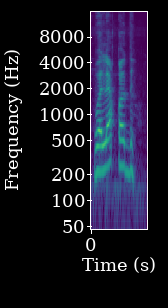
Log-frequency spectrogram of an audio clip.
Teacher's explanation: اس کو غنہ اخفا کچھ نہیں کر کے پڑھیں گے، اس کو اظہار شفی کہتے ہیں، ٹھیک ہے، اظہار شفی۔ وَلَقَدْ، دال میں قلقلہ، قاف میں بھی قلقلہ ہے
